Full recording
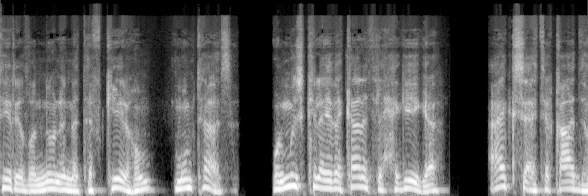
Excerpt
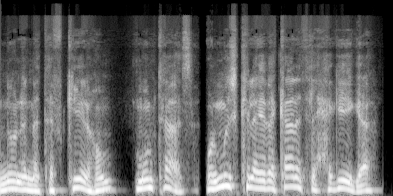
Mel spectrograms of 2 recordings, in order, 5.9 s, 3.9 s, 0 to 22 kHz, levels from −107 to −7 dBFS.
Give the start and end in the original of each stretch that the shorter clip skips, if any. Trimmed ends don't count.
0:02.4-0:02.7

